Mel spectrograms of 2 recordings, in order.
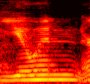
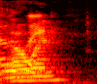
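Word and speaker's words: Eoin: That looks like Ewan or something like that, but it's Owen.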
